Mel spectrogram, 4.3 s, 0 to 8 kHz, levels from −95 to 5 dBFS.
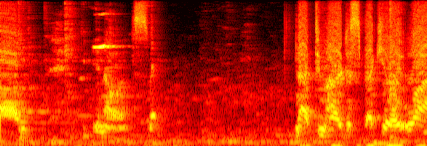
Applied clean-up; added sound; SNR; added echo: classical method log-MMSE.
